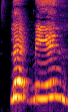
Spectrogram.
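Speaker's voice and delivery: high, loud urgent cry. A narrator's reading. Tink crying at Peter's door, high and loud. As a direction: shout to be let in now. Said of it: "cried Tink".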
